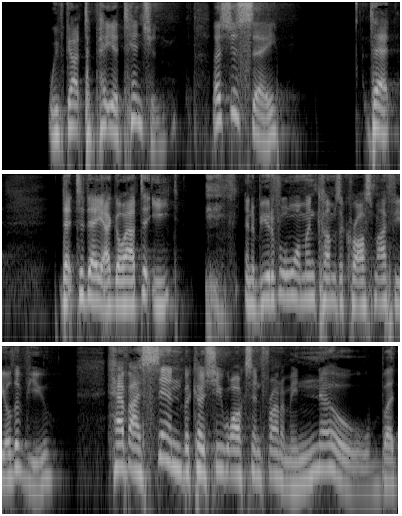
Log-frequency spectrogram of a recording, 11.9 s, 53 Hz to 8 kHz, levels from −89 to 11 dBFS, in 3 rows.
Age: 40-59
